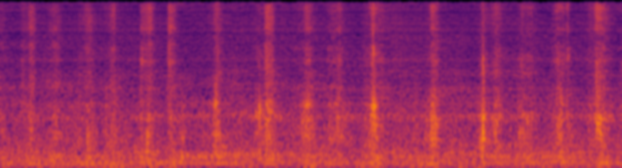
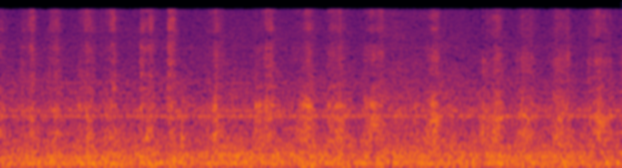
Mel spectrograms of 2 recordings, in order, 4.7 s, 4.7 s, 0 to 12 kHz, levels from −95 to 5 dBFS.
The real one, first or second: second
